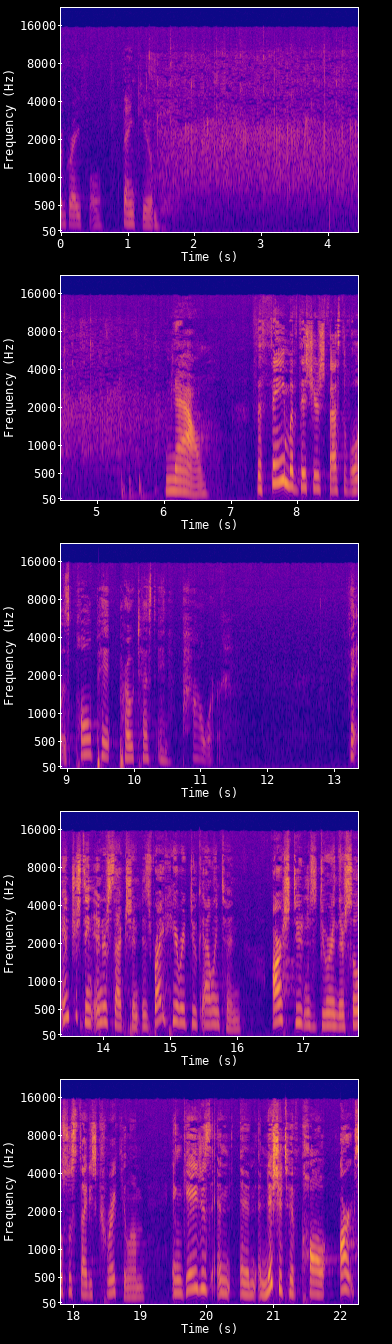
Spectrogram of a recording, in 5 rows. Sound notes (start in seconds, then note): 6.3 applause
